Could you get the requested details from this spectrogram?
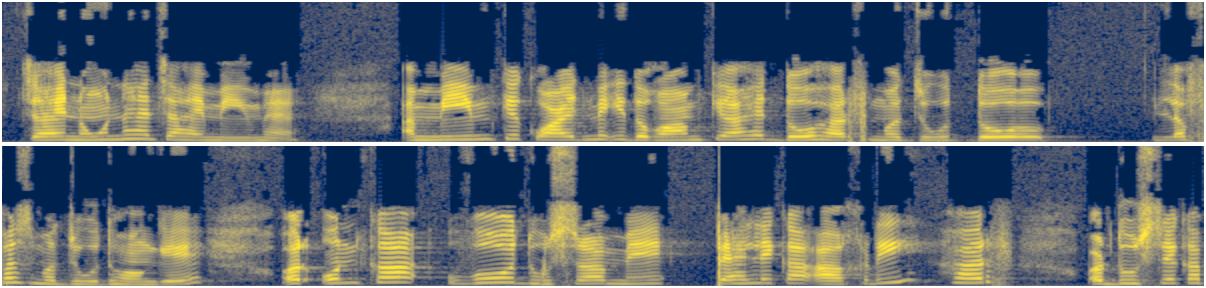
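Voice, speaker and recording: Brief: high, clear female teacher; patient online recitation lesson, repeats and checks. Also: a bit bright. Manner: chants Arabic examples slowly.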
